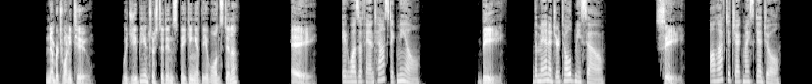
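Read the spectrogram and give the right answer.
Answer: C: I'll have to check my schedule.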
